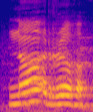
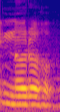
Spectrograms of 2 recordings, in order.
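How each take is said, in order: First: न रह split in two, रह pressed with an audible breathy ह; split into syllables. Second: Said in the usual way. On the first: Shown as a demonstration. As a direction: break it apart, landing on रह. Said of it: "तो अह का वहाँ पर प्रयोग हुआ है". (न और रह अलग-अलग, रह पर ज़ोर देकर विसर्ग की ह साफ़) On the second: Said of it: "पुल्लिंग शब्द के आगे विसर्ग लगाते हैं".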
